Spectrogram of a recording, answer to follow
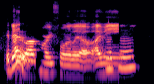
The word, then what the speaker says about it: Forleo: If this, so Marley Furlow. I'm saying her name wrong, but she is, Oh, Marie yes, Forleo. Marie Furlow said, and I know I said her name wrong again.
